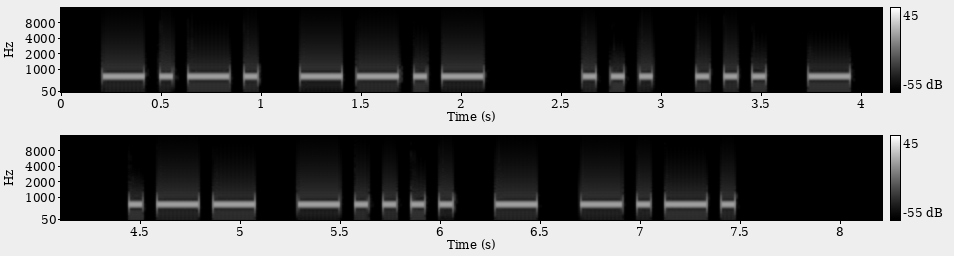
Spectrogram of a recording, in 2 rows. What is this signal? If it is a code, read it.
Morse code, heard as a keyed tone, about 17 wpm, 700 Hz. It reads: CQ SST W6TC
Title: K1USN SST QSO Practice - 17wpm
